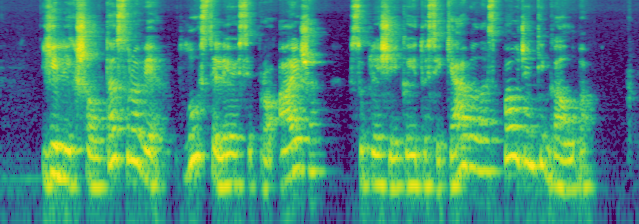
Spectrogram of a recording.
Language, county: Lithuanian, Kaunas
